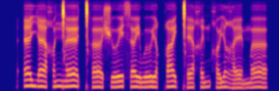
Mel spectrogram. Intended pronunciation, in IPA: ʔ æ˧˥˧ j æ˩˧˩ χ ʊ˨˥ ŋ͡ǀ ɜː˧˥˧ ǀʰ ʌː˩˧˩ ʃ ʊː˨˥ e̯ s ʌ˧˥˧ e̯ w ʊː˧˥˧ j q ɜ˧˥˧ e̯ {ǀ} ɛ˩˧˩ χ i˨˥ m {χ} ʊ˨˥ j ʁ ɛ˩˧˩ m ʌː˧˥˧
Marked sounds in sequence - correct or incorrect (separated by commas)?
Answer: correct, correct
